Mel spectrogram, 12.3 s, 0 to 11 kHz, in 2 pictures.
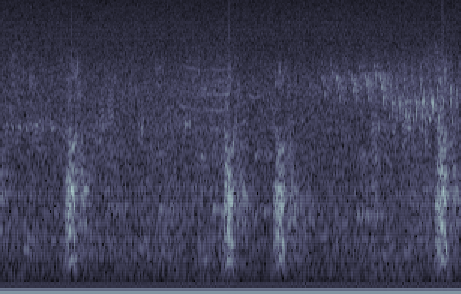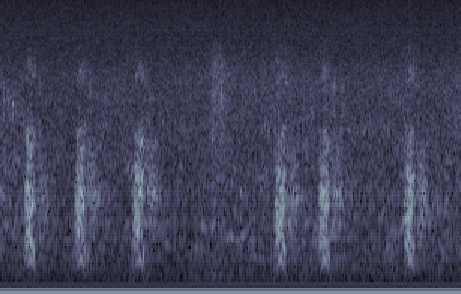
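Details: At an ADRK breed survey in 1994, a Rottweiler gives a long series of about eleven deep, clipped barks, sometimes paired in quick doubles, against a steady hum of voices and crowd noise.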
